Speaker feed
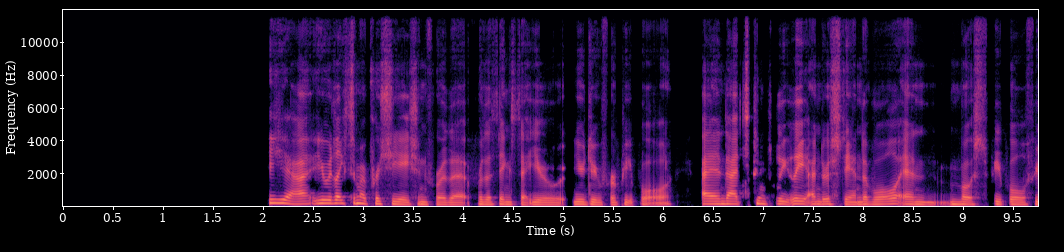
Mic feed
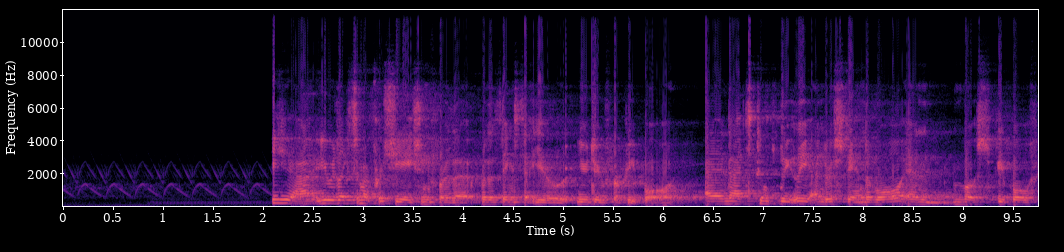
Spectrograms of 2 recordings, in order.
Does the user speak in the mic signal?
No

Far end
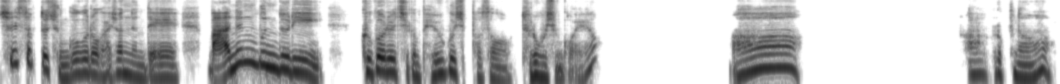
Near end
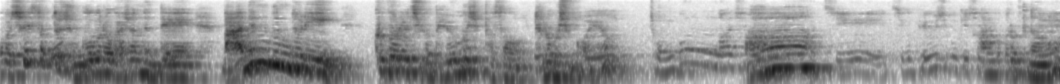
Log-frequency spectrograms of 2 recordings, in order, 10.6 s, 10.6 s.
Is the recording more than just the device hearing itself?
Yes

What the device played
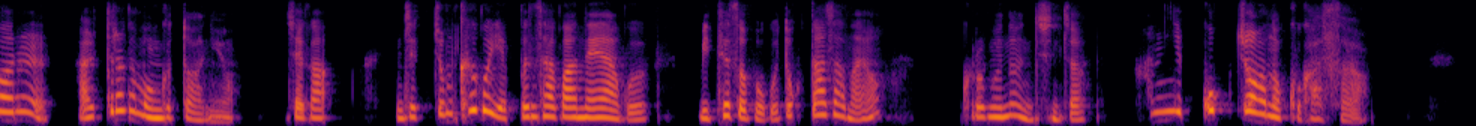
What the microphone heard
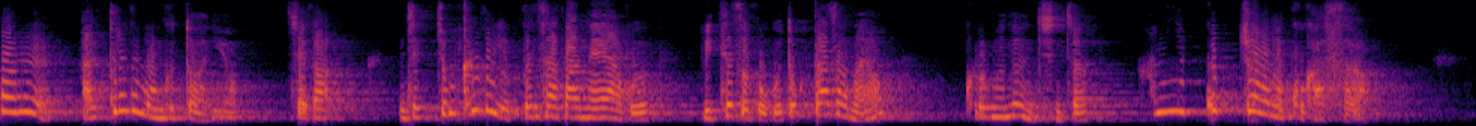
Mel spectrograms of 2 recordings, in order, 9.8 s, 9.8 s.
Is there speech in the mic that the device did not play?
No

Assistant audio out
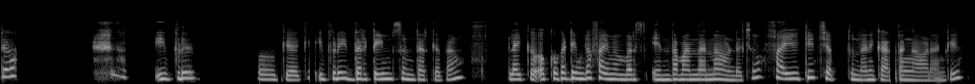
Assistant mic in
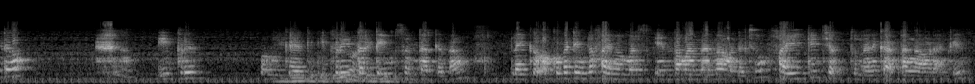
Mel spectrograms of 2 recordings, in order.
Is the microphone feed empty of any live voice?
No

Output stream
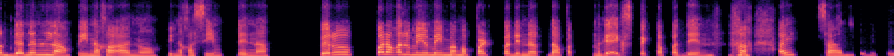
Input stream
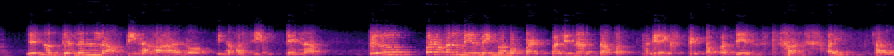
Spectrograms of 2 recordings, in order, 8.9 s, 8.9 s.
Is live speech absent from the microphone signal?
Yes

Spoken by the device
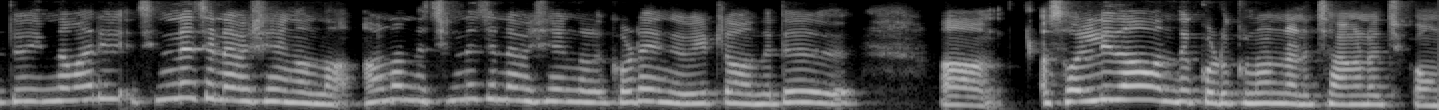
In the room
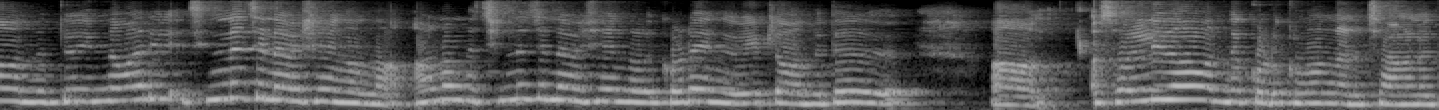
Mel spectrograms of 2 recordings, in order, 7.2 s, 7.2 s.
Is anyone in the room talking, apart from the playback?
No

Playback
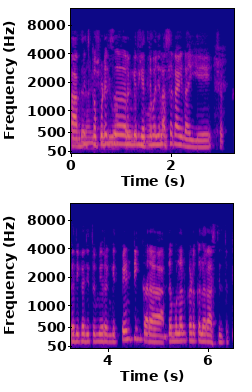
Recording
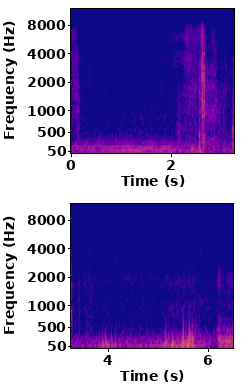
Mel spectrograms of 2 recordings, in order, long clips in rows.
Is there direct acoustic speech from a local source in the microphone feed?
No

